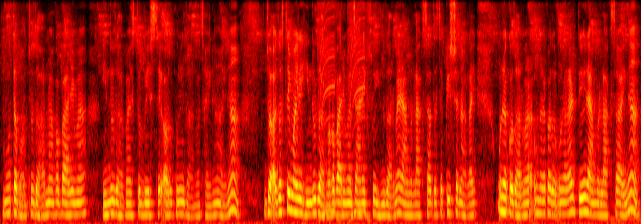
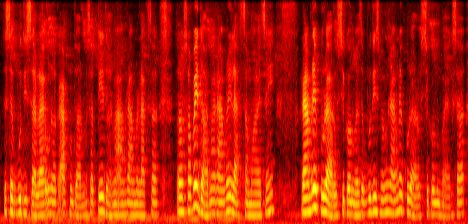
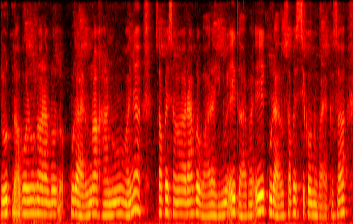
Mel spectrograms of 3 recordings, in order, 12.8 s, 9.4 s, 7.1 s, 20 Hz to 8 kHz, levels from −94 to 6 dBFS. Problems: none marked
